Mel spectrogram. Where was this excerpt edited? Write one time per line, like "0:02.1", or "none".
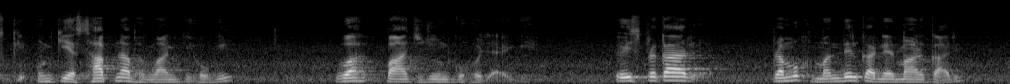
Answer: none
